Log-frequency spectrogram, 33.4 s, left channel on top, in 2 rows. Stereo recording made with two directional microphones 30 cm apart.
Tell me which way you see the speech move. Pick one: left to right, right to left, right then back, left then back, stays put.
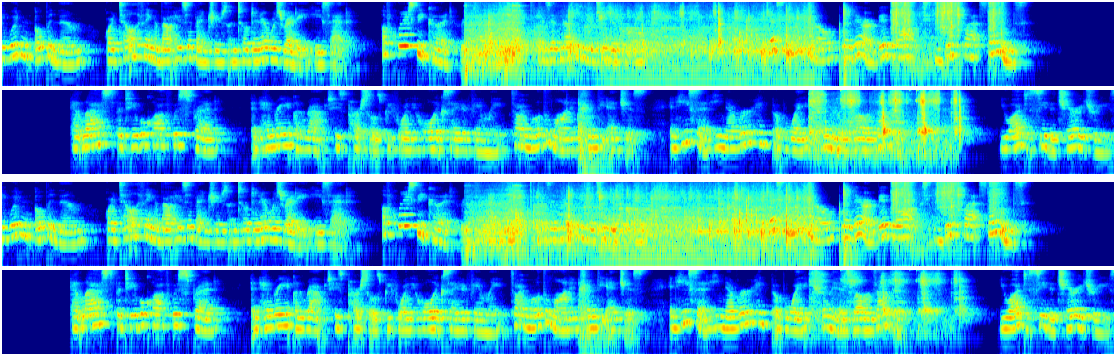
left to right.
